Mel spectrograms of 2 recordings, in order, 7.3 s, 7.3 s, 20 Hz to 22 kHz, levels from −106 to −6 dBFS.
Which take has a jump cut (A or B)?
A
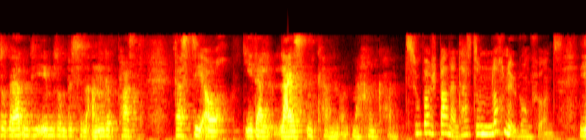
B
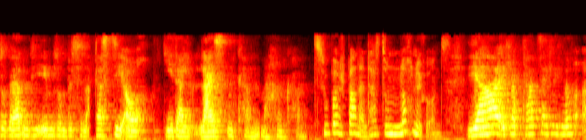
B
